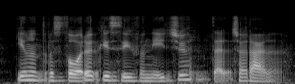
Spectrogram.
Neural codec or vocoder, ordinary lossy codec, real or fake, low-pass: autoencoder, 22.05 kHz, a latent of 192 numbers a frame, VITS, trained on many speakers; none; fake; 9.9 kHz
